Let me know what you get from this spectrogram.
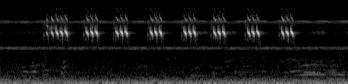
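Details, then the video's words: Nighttime crickets in a binaural recording: bright, high chirps, each made of three or four rapid pulses and repeated about three times a second, above a constant faint ringing drone. "Cricket Conversations"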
